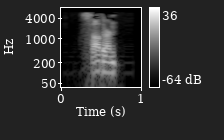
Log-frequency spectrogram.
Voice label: "southern", english; adjectives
